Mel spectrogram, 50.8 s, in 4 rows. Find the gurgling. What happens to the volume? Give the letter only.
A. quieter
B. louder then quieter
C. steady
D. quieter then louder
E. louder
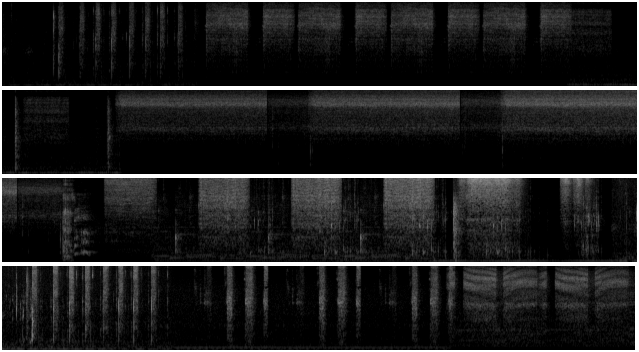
C.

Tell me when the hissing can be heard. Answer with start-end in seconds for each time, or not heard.
0.0-50.7.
